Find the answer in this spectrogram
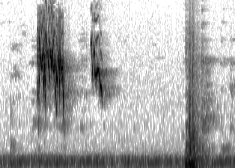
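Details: Happy budgie giving two short bursts of scratchy, high chirping, followed by a soft knock.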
